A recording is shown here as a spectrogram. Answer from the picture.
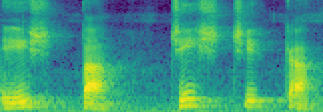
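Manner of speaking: es-ta-tís-ti-ca split very slowly by syllable; slow syllable-split demo. Shown as a demonstration. Teacher showing students the syllable split, very slow. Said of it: "Se você fizer a separação silábica".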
